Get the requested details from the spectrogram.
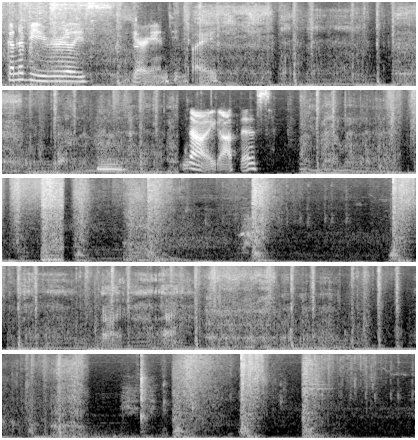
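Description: Video game sound effects whoosh and clash in quick bursts.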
